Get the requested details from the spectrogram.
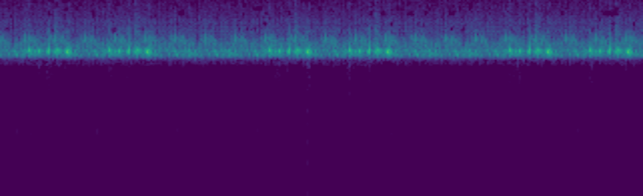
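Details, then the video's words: Continuous cricket chorus: bright, high-pitched pulsed chirps in quick clusters, spaced by brief gaps roughly every half second, with a faint steady hiss between bursts and nothing in the low range. "Calming Cricket Sounds"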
